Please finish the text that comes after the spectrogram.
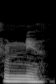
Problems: none marked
